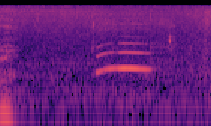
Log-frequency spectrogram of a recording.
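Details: A single clear meow from Jaba, a cat on a high place. The tone is steady, lasts about half a second, and follows a brief human vocal sound.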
